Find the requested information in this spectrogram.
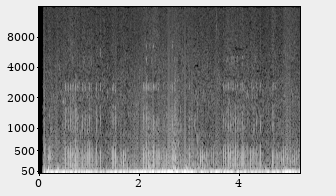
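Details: Sabrina the cat purring while getting a head massage indoors; steady low rumbling purr in rhythmic bursts roughly every second, with faint higher harmonics.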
